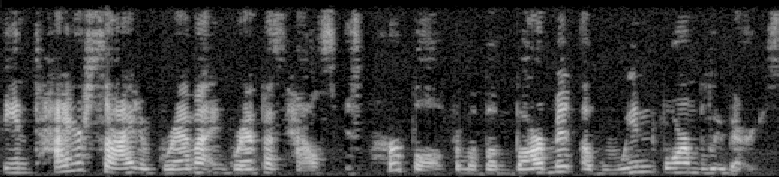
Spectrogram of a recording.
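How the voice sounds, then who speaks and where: A woman giving an expressive read-aloud of a children's novel, narrating the chapter. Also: mid-range voice, moderate pace, breathy edge, phone-quality sound. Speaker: library read-aloud reader.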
